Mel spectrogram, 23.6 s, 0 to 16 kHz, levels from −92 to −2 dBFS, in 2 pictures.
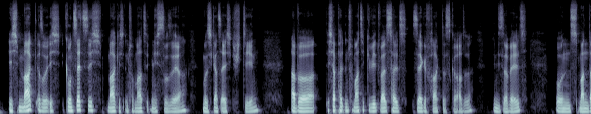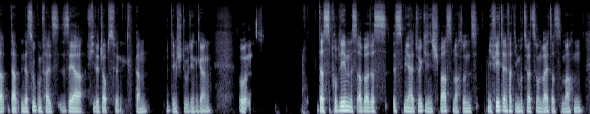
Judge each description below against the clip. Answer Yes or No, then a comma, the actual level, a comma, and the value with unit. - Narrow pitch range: No, average, 3.0 semitones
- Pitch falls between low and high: No, low, 105 Hz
